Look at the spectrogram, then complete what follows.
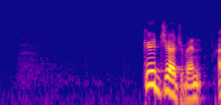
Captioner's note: heavy sigh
